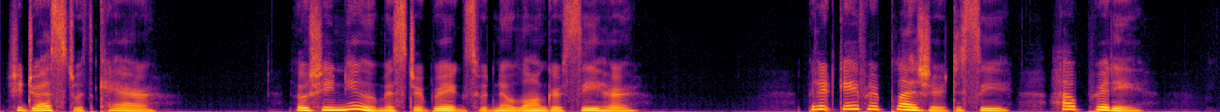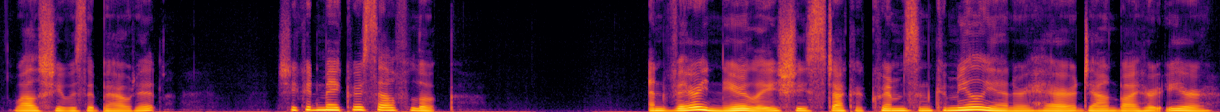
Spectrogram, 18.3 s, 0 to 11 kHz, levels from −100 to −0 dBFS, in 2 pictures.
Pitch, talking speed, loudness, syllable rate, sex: 190 Hz, 155 wpm, -17 LUFS, 4.7 syllables/s, female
